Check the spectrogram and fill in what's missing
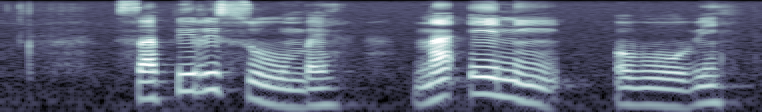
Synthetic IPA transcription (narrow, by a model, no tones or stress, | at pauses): saɸirisumbɛ | naeni | oβuːβi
